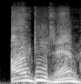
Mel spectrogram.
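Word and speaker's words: RDRAM: आरडी रैम, रैम्बस डी रैम, जिसका उच्चारण आरडी रैम है, रैम्बस इंक, लॉस ऑल्टोस, सीए रैम्बस की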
